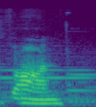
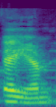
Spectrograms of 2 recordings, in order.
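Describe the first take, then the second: First: The vowel is the rounded 'o' of 'von'. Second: The vowel is the flat 'a' of 'van'. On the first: The speaker calls it right. "it's Von" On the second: The speaker calls it wrong. "it's not Van"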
